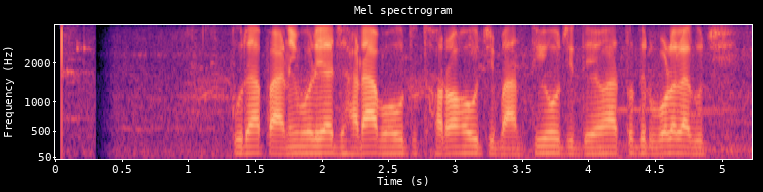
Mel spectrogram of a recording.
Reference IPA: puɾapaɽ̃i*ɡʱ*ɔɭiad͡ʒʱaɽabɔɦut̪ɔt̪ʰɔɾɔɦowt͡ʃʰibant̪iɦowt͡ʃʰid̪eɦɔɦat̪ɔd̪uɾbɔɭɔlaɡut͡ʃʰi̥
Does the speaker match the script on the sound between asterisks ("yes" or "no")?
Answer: no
